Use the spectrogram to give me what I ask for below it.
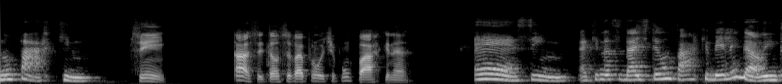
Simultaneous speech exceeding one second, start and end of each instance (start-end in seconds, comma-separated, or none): none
